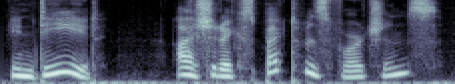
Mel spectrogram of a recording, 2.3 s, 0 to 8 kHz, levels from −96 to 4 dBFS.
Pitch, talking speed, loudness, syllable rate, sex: 225 Hz, 130 wpm, -16 LUFS, 5.5 syllables/s, female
